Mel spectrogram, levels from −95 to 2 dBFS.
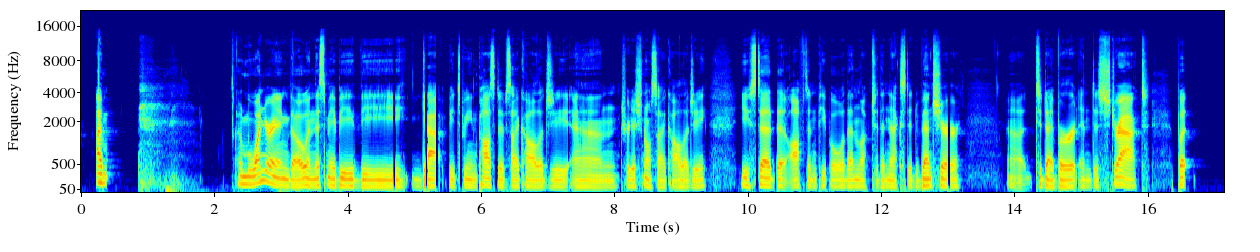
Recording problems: choppy; very; from 4.5 to 6 s and at 10 s; 8% of the speech affected

